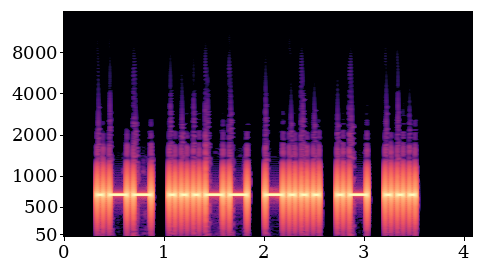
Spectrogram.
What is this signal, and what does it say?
Morse code, heard as a keyed tone, about 20 wpm, 700 Hz. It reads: W3BAS
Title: Speed Racing - USA 1x3 Call Signs 17wpm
